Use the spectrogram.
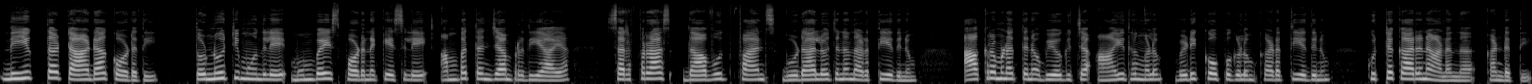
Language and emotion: Malayalam, neutral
